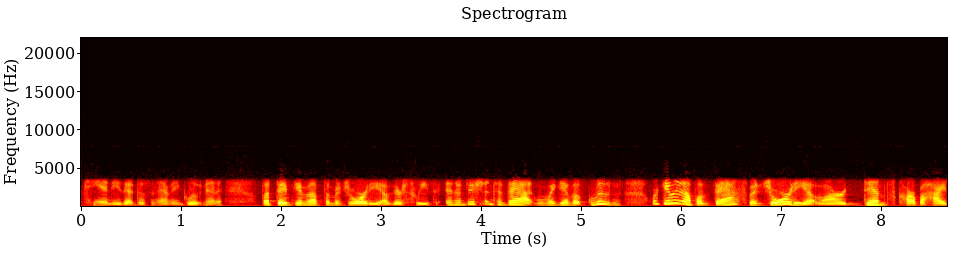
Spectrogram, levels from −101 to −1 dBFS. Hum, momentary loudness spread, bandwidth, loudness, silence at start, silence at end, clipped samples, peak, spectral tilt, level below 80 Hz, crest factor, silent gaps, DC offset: none; 11 LU; 3.7 kHz; -27 LUFS; 0.05 s; 0 s; under 0.1%; -10 dBFS; -8 dB/octave; -62 dBFS; 18 dB; none; under 0.1%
